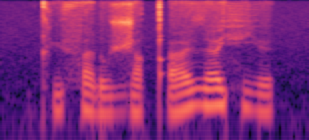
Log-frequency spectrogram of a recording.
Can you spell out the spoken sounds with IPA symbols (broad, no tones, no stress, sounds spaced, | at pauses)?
ʈʰ y f a ɽ u ʒ œ qʼ ø ð œ fʲ ø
